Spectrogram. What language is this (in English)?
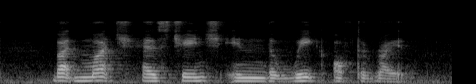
English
